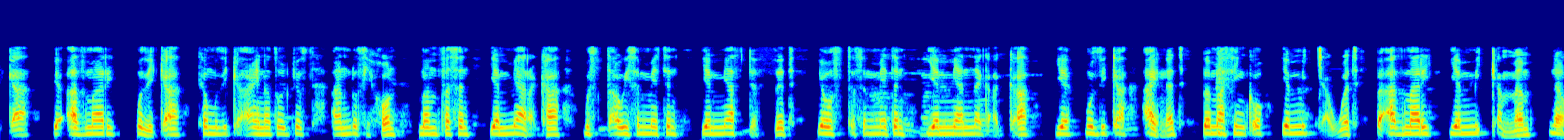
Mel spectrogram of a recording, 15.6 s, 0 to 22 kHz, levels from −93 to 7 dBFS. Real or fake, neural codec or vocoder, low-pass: real; none; 5.4 kHz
